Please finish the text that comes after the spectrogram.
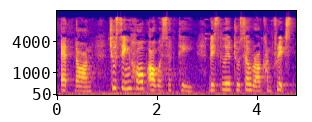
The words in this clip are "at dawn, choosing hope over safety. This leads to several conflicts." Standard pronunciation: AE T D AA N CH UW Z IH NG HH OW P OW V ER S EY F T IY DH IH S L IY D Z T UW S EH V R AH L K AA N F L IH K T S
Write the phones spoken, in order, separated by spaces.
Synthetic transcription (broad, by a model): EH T D AA N CH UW S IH NG HH OW P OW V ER S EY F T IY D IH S L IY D T UW S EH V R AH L K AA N F L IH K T S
